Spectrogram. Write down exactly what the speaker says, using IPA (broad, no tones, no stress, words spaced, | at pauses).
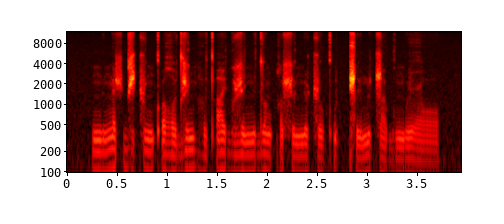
ŋɨŋaʃd͡ʑɪ ʈ͡ʂuŋkʼʊʁodʐiŋ ɦʊtʼae̯ɡʊʐi nɪdoŋqɪ ʂɨŋɪo̯ʈ͡ʂokʼu ǁɨnɨ ʈ͡ʂao̯ɡoŋu ʕɔ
